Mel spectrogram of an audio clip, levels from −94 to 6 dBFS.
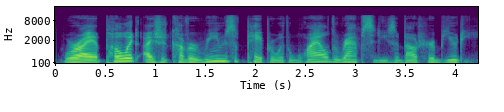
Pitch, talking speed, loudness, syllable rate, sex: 140 Hz, 225 wpm, -19 LUFS, 5.6 syllables/s, male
